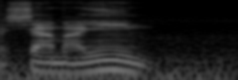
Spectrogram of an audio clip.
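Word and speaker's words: שָׁמַיִם: And that's the proper pronunciation. It's the Shamayim.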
